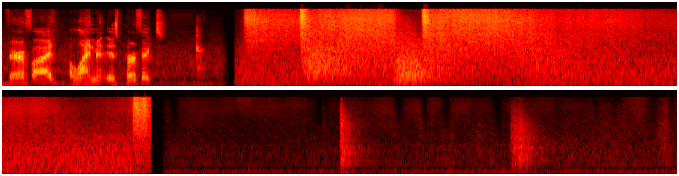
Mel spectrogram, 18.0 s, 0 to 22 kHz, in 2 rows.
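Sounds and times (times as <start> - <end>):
compressed air spray hissing: 3.2 - 9.8, 10.7 - 11.0.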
